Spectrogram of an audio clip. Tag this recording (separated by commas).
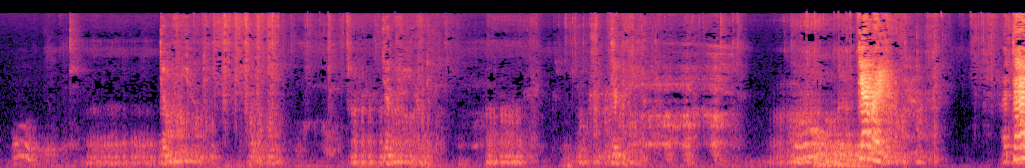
dog growling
